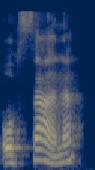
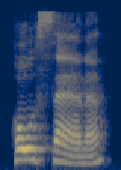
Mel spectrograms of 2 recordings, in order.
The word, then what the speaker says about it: Hosanna: Que nosotros la pronunciamos en español Hosana, en inglés se pronuncia Hosanna, es del latín Hosana y del griego Hosanna.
